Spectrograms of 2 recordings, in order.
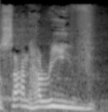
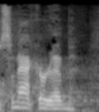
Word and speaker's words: Sennacherib: And also Sanherib? Well, we call him Sennacherib. I like to change it to the way they really pronounce it.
